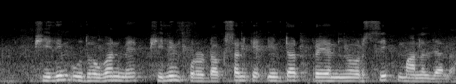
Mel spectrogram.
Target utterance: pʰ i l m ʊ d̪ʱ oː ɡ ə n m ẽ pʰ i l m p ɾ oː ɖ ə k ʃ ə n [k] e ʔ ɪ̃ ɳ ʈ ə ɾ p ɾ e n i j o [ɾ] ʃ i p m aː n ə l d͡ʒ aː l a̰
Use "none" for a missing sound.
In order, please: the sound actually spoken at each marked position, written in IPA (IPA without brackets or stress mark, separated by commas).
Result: k, ɾ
